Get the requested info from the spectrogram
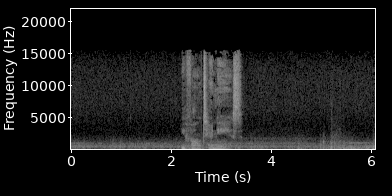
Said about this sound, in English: You hear explosions happening all around you as the ice crumbles.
